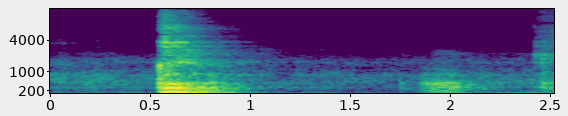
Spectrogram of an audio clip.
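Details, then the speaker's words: Adult with a cough lasting three to four days, before taking gamat honey cough syrup: a strong cough, a weaker second cough and a third starting; quiet room. "Kita try sebab batuknya lama sudah jam 3 4 hari sudah."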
